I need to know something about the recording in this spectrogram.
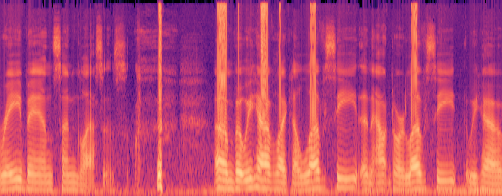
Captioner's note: chuckles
